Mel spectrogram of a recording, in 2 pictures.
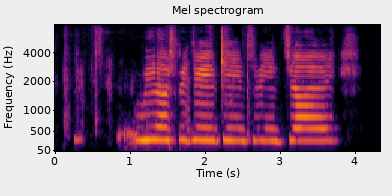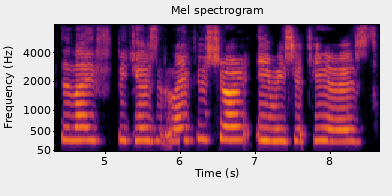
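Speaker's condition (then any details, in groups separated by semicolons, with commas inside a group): Cerebral palsy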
